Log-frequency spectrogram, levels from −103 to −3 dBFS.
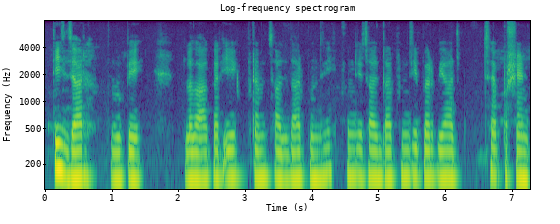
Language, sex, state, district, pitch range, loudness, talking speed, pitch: Hindi, male, Rajasthan, Churu, 135-145 Hz, -20 LUFS, 105 wpm, 140 Hz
